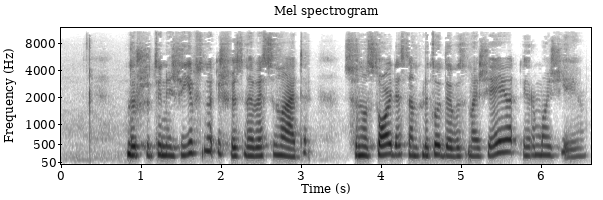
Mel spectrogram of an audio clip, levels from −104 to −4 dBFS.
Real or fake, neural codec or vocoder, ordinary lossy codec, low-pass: fake; codec, 24 kHz, 1 kbps, SNAC; MP3, 48 kbps; 10.8 kHz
